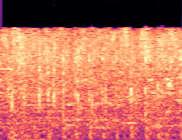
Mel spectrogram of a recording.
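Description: Rapid hand-work on a counter: many quick taps and paper rustles in a fast, uneven patter, over a steady low hum.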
